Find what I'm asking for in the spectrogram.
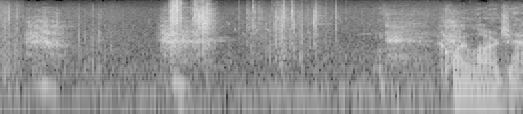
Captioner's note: gun cocks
